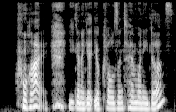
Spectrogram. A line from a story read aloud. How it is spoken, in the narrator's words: Hannah laughed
